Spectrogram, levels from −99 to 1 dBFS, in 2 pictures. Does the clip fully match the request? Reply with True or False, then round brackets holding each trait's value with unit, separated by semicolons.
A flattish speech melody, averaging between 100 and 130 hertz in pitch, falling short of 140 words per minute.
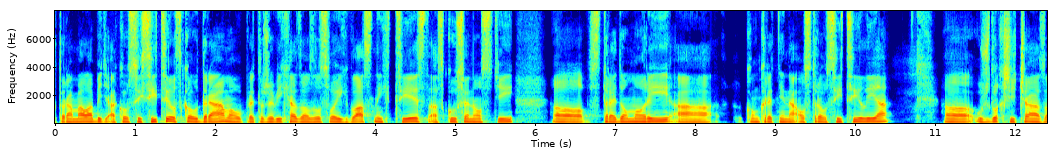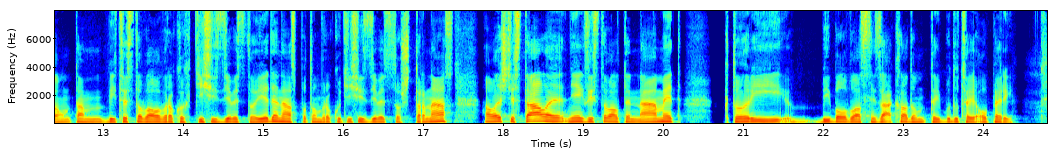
True (2.3 semitones; 115 Hz; 115 wpm)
